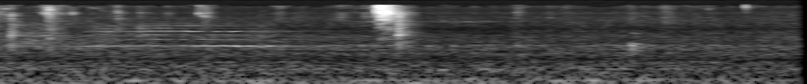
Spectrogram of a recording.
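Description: Kitchen scissors snip greens.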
